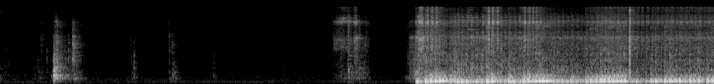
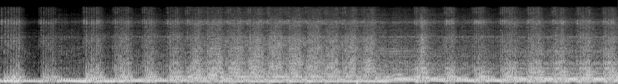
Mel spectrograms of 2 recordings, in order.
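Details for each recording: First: Yamaha Jupiter Z with bore-up engine, new valves and piston, freshly fitted unset PE26 carburetor: fires and revs unevenly, surging and sagging instead of climbing cleanly, bogging as if fuel-starved; suspected carb setting, not confirmed. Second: Yamaha Jupiter Z with bored-up engine and PE 26 carburettor, after widening a carb passage: revs climb and fall cleanly with steady exhaust note, no stumble; previously hesitated on throttle as if fuel-starved, now fuelling properly.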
